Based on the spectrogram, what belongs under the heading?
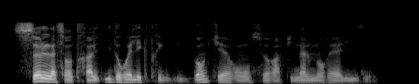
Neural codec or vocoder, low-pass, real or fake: none; 7.2 kHz; real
